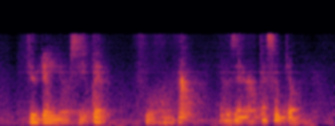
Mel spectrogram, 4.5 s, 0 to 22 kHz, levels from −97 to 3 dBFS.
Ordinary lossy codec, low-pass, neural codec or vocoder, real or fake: none; 7.2 kHz; codec, 44.1 kHz, 0.9 kbps, DAC; fake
